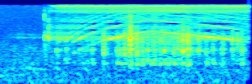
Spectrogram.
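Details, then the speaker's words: PnP parts dispenser stepper motor, now geared instead of pulleys, with new acceleration and deceleration: thin whine rises in pitch, holds, then falls smoothly, no grinding or skipping; working normally. "so firstly you might here I've got acceleration and deceleration working"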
